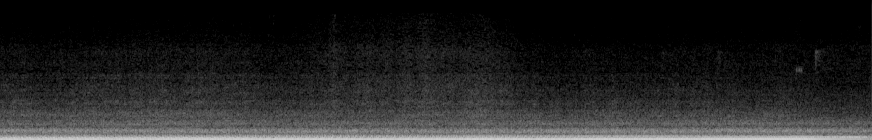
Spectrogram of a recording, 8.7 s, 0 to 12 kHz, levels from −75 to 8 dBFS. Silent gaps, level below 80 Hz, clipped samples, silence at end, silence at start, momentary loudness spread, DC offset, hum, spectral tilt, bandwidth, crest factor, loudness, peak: none; -34 dBFS; under 0.1%; 0 s; 0 s; 2 LU; under 0.1%; none; -10.5 dB/octave; 4.4 kHz; 10 dB; -13 LUFS; -2 dBFS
